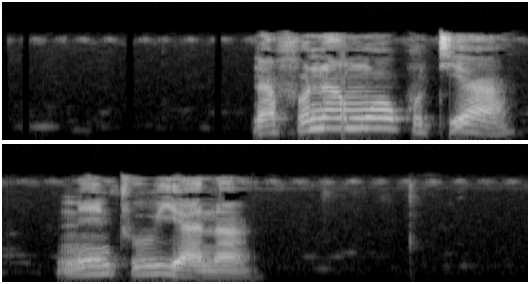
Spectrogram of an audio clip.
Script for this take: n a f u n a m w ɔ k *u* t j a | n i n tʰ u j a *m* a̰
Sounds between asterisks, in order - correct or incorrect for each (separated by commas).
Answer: correct, incorrect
